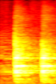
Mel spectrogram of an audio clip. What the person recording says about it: tap the other side they should have different sounds because one's got water in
